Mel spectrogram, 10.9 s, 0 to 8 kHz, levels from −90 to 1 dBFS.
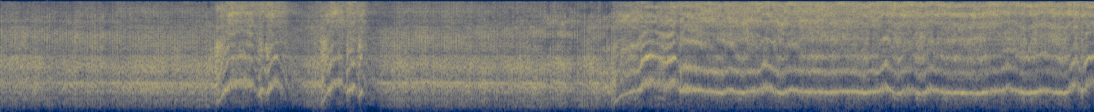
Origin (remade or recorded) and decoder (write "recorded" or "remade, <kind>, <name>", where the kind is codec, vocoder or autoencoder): remade, codec, HILCodec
